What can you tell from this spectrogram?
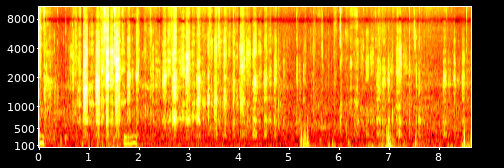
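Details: Rapid, breathy huffs from Eve, a former stray dog of unknown breed, as she faces a coconut crab in a yard on Guam. A person speaks briefly over the panting near the start.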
